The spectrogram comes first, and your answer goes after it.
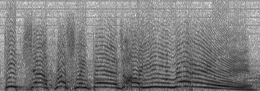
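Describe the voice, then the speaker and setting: A man working as a ring announcer, making grand entrance announcements with booming, drawn-out calls to the crowd. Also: very animated, muffled recording, background noise. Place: wrestling event in a recreation center, over the PA.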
